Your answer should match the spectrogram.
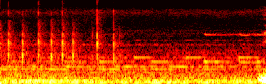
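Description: Faint rapid clicking of TV remote buttons as the volume is pressed up, followed by a few faint, short electronic tones at different pitches.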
